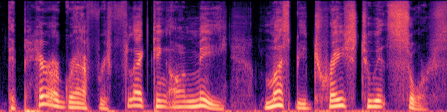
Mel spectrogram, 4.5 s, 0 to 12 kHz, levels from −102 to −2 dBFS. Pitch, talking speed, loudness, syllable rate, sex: 155 Hz, 145 wpm, -17 LUFS, 4.5 syllables/s, male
